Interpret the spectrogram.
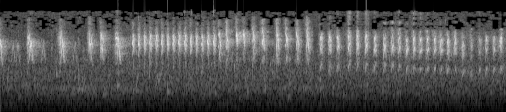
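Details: House sparrow lure call, 'suara pikat burung gereja': rapid series of sharp high chirps, starting sparse then settling into a fast steady train of about three to four notes per second.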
